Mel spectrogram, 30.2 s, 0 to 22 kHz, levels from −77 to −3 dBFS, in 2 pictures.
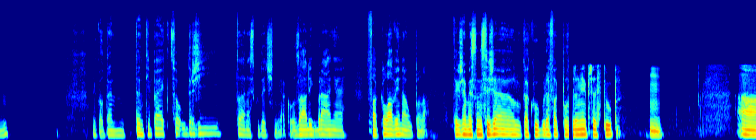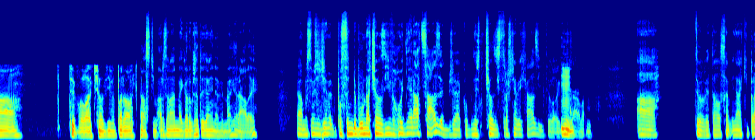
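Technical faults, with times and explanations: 11.38–17.94 s, input switched to a poorer device: the speech suddenly loses everything above 3.8 kHz and turns dull and boxy, with a short 80 ms silence at the switch, a level shift of around 5 dB, and a new noise floor roughly 45 dB below the speech. The likely cause is the recording input changing mid-take to another microphone or a headset's call profile, whose narrower band, own tone and own noise persist until the full-band sound returns at 17.94 s.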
